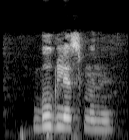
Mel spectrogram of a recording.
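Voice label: "быгльӧсмыны", Komi, female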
